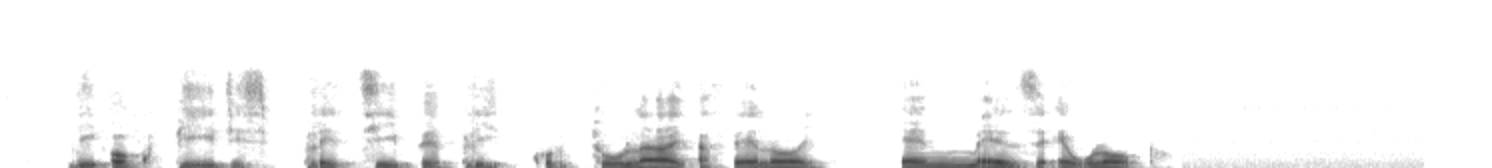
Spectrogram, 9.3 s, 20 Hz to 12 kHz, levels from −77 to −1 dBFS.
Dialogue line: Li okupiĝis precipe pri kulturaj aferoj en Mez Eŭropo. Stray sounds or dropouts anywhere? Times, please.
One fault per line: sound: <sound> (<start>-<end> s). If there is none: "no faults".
no faults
